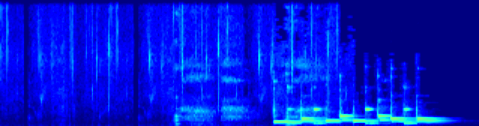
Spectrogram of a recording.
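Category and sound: signal or alarm, mobile phone ringtone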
